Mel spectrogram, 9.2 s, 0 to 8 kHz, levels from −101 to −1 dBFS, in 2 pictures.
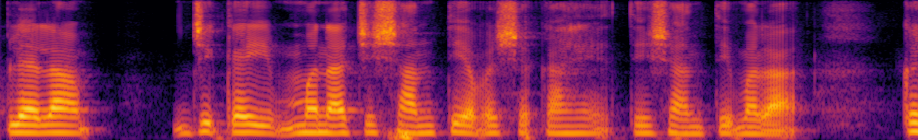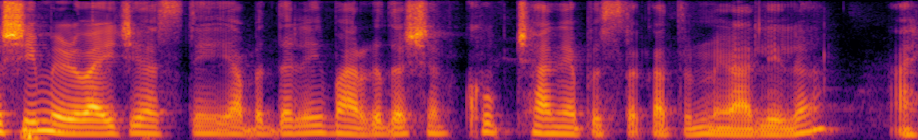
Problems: none marked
